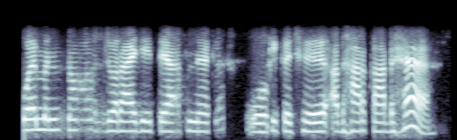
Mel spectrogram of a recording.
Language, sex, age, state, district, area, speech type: Maithili, female, 45-60, Bihar, Begusarai, urban, conversation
